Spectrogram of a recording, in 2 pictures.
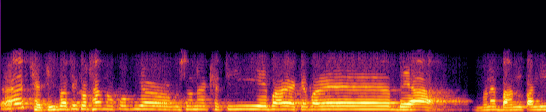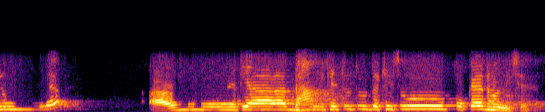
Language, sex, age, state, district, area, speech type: Assamese, male, 45-60, Assam, Golaghat, urban, conversation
